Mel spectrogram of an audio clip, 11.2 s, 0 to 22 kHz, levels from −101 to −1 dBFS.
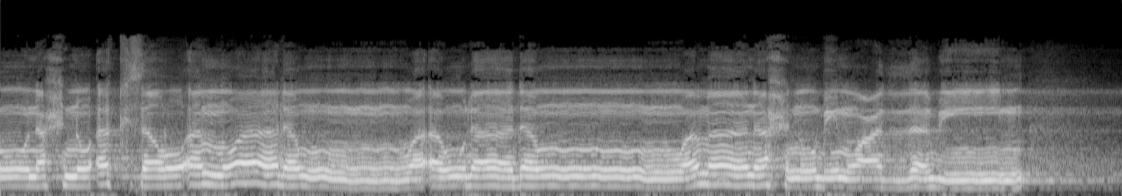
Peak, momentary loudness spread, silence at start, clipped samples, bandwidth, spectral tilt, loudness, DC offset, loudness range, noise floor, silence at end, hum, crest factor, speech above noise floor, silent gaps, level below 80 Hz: -8 dBFS; 5 LU; 0 s; under 0.1%; 10 kHz; -6.5 dB/octave; -19 LUFS; under 0.1%; 1 LU; -40 dBFS; 0.05 s; none; 10 dB; 22 dB; none; -58 dBFS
